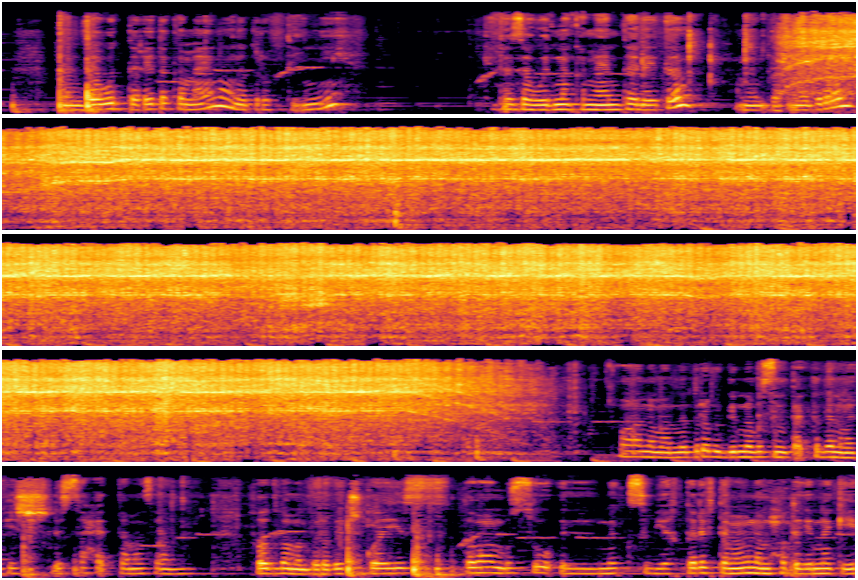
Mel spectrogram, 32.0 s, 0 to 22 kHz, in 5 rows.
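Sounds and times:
hand blender motor whine: 5.8s - 23.6s.

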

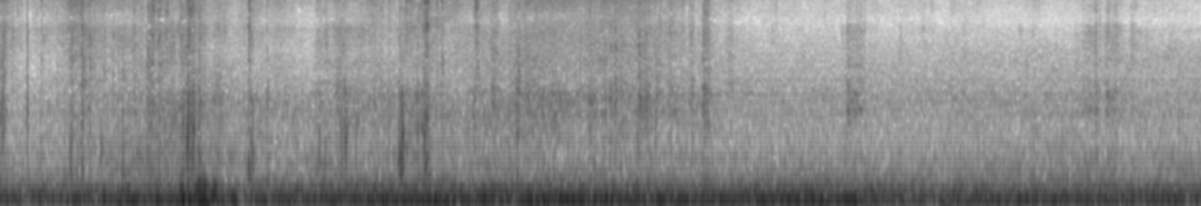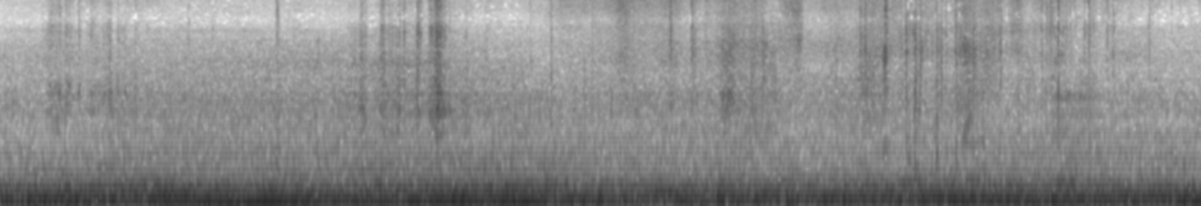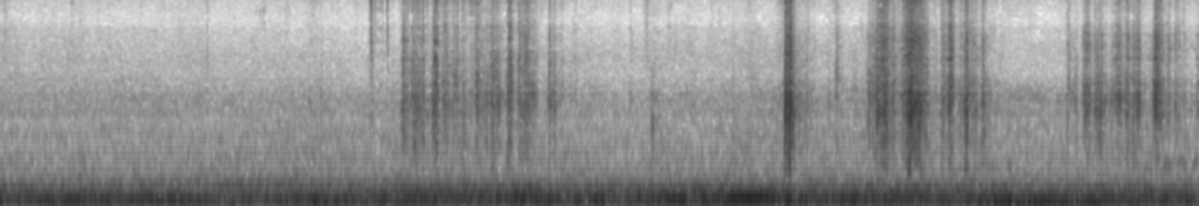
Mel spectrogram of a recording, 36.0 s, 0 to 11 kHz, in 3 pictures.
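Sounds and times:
cat crunching dry kibble: 0.0s - 9.2s, 10.3s - 11.6s, 12.4s - 13.6s, 14.8s - 17.6s, 18.7s - 24.2s, 27.1s - 36.0s.

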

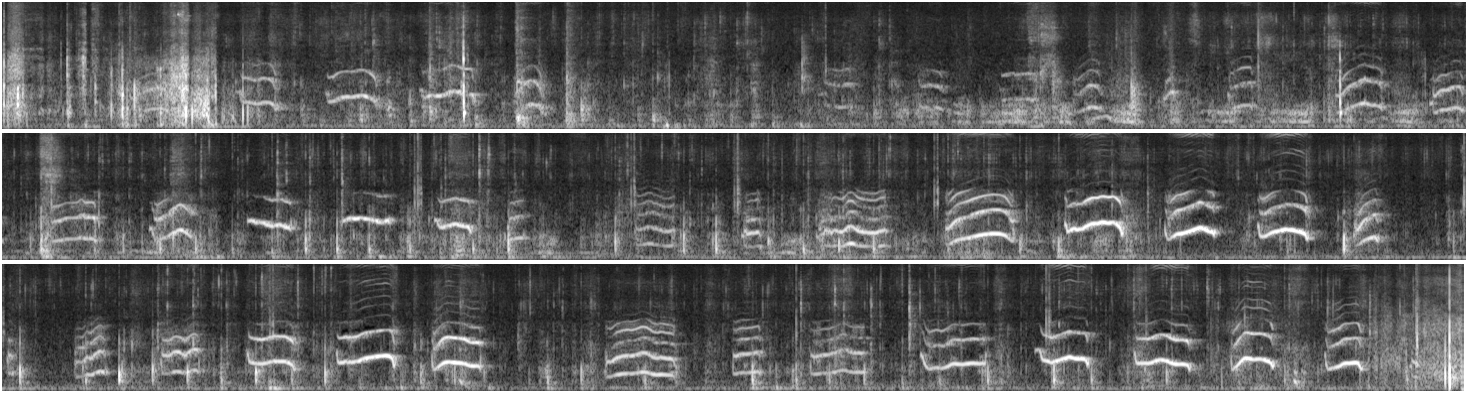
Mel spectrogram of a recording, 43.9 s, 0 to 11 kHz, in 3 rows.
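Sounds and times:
puppy squeaky crying: 2.4s - 5.6s, 13.4s - 20.2s, 21.0s - 28.6s, 29.3s - 34.2s, 35.1s - 43.9s.

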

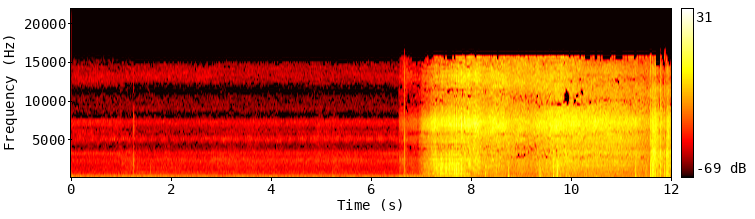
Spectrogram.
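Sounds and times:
firework crackles: 6.6s - 12.0s
firework hissing: 6.6s - 12.0s.

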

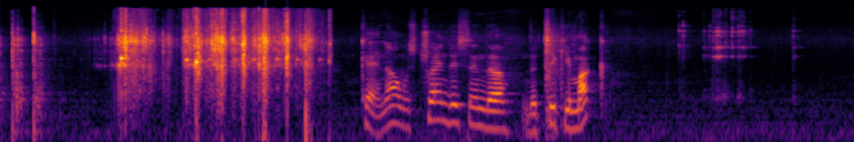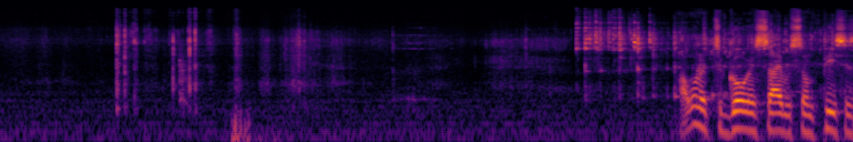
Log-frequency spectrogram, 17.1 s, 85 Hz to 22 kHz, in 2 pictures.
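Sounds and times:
metal cocktail shaker clinks: 1.0s - 3.3s, 14.2s - 17.0s.

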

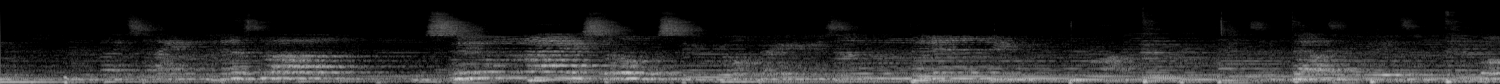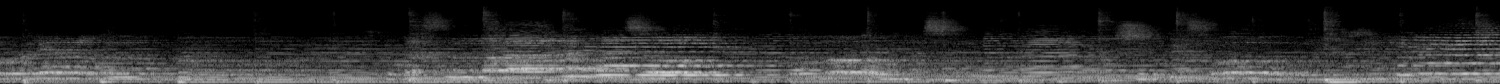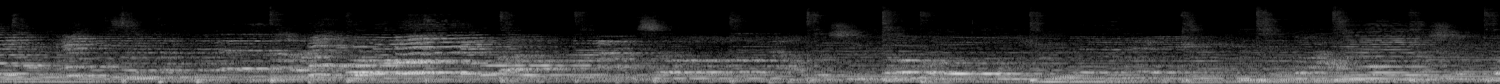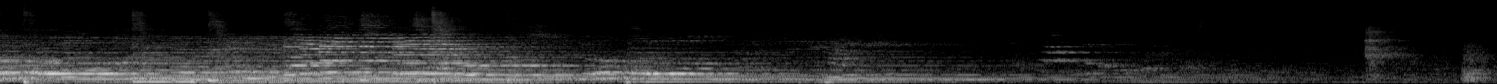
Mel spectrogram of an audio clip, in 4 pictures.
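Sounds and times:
voices singing slow chorus: 12.5s - 55.2s
saxophone: 15.4s - 38.4s, 41.9s - 51.9s.

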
